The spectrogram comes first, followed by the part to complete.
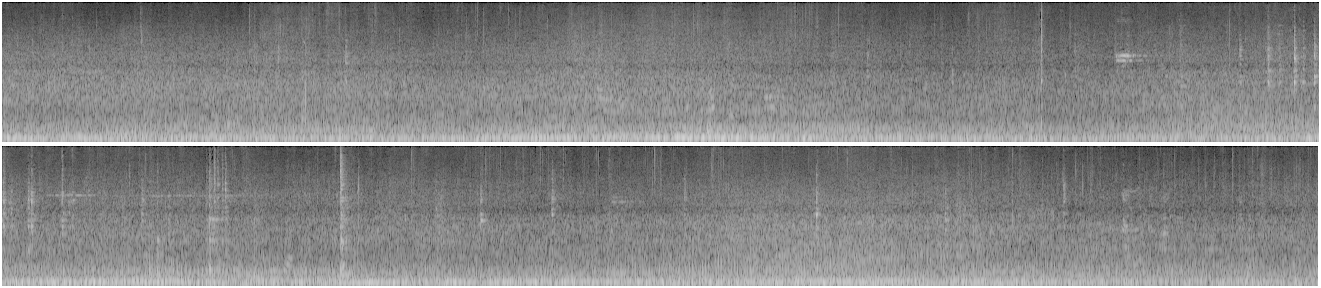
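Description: Street-side cooking ambience: a wood fire burning under dimpled cast-iron cake pans over a steady low rumble, with scattered sharp clicks and crackles from about ten seconds in.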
